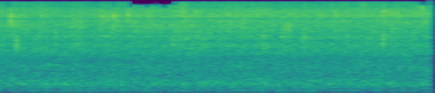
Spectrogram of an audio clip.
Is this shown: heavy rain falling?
yes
